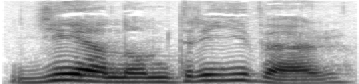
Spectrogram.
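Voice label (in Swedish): "genomdriver", Swedish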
